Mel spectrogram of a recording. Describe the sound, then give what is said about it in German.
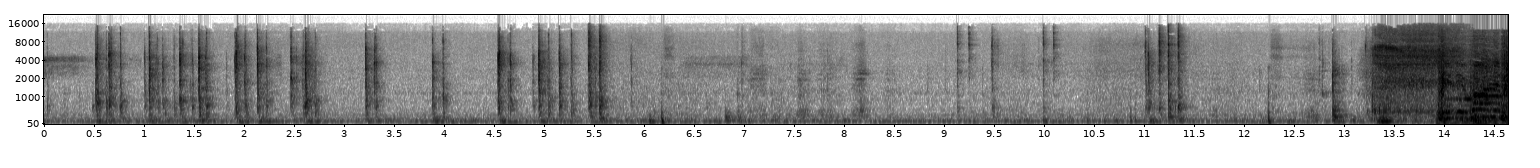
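Brisk typing on a computer keyboard as a web address is entered, rapid clicking keystrokes in bursts with a short lull midway, followed at the end by a sudden loud wash of noise. “Hast du lemonparty.org schon eingegeben? Nein, noch nicht. Mach das mal.”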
